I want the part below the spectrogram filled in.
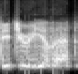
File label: heard something, radio; GSG9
